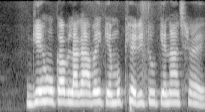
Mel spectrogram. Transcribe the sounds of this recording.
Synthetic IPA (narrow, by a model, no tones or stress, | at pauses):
ɡeɦũkəbləɡabəjkemukʰːjəɾit̪ukenat͡ʃʰəj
